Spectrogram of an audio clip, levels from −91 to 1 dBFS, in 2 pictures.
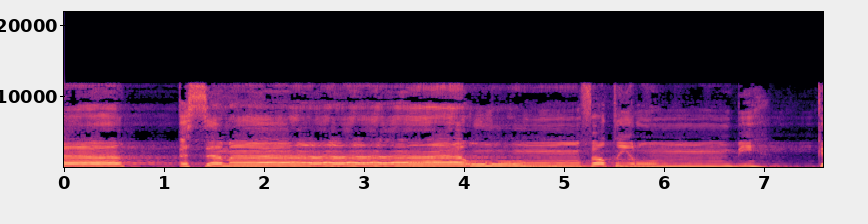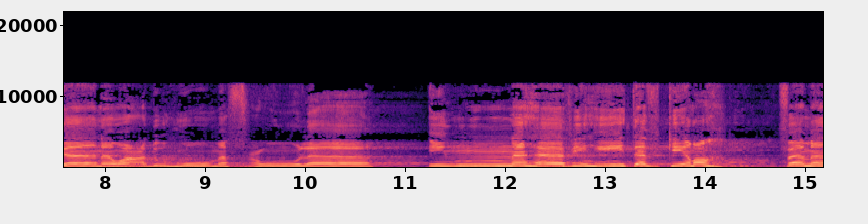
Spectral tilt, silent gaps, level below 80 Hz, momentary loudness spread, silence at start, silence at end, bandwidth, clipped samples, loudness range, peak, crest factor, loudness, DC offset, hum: -4 dB/octave; none; -64 dBFS; 10 LU; 0 s; 0 s; 12 kHz; under 0.1%; 5 LU; -6 dBFS; 14 dB; -20 LUFS; under 0.1%; none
